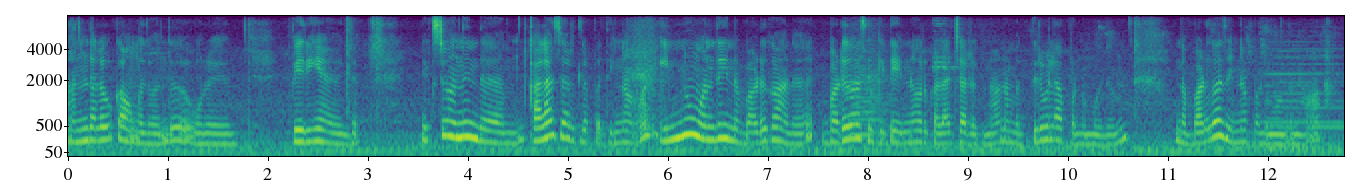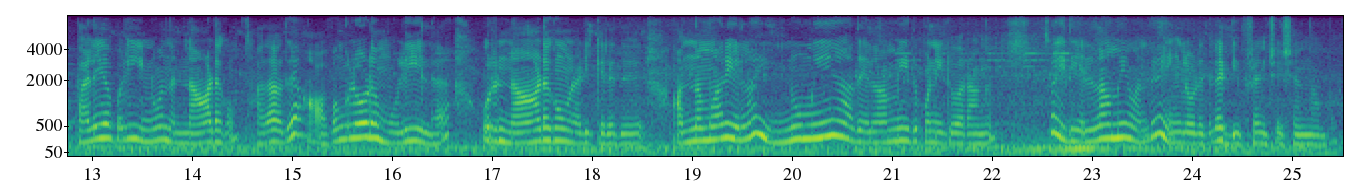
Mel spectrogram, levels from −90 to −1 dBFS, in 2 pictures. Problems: constant background noise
